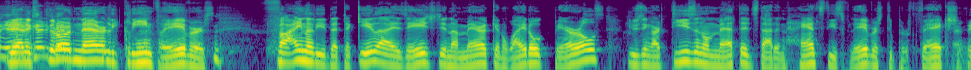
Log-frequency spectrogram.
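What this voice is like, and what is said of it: Cartoon character voice impression. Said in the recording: “great Speedy Gonzales impersonation”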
